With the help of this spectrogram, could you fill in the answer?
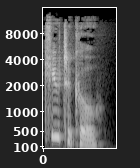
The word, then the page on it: cuticle: British English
